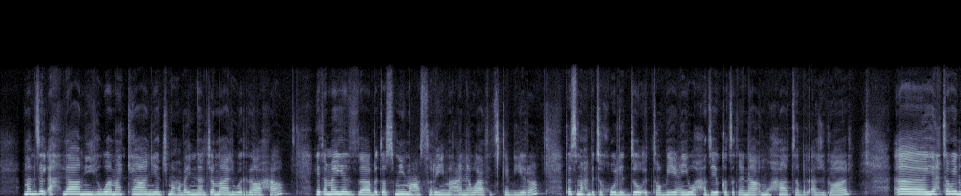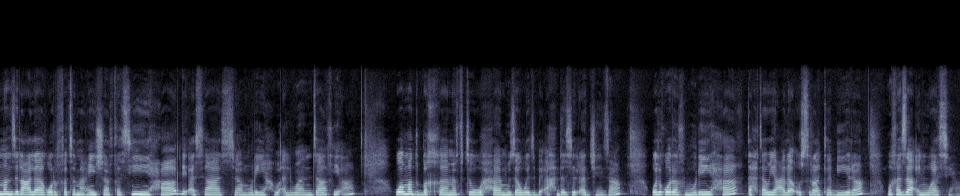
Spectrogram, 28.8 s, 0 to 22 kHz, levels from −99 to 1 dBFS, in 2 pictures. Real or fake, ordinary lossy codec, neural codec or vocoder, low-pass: fake; AAC, 96 kbps; codec, 44.1 kHz, 7.8 kbps, Pupu-Codec; 14.4 kHz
